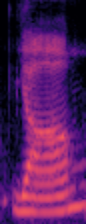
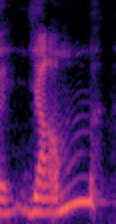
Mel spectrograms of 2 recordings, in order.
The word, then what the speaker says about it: yam: So you can do it either way. yam or yum.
